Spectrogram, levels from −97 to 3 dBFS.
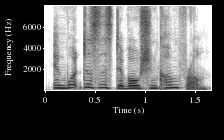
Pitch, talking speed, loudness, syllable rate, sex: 245 Hz, 250 wpm, -17 LUFS, 6.0 syllables/s, female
